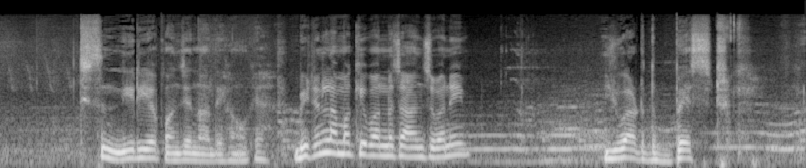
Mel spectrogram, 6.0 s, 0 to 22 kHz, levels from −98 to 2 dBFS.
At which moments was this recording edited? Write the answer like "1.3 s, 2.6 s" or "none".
2.1 s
